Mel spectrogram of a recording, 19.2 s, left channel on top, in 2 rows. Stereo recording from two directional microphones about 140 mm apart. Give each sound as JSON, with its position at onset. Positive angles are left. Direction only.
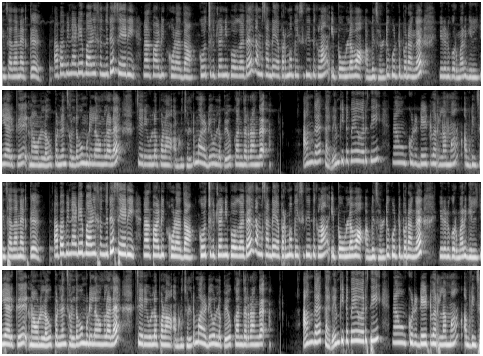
{"t": 0.0, "sound": "speech", "side_deg": -45}
{"t": 1.0, "sound": "a woman's voice", "side_deg": -50}
{"t": 15.8, "sound": "a woman's voice", "side_deg": -55}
